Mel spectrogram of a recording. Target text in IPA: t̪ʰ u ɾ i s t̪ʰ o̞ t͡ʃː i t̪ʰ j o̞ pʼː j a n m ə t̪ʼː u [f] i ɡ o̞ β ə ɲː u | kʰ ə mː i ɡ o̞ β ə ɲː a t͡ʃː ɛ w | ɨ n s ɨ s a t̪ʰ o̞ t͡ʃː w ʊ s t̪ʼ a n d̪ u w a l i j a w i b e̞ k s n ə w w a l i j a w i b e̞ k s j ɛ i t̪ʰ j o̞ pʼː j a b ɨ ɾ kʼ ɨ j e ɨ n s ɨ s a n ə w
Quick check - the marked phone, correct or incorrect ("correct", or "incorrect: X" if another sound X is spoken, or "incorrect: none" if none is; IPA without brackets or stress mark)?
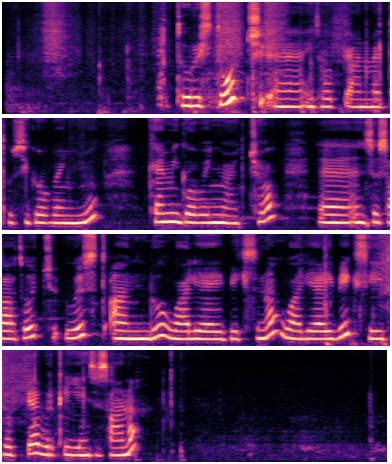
incorrect: s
